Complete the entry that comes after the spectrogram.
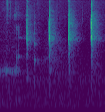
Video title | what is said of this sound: Beginner acrylic nail techniques - Dip Powder Valentine's Love Marble Nail Art | when you tap with your brush and you hear that sharp click that means that our product has set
